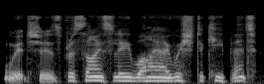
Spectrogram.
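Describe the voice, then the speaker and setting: A woman's voice: fairly low pitch, fairly even intonation, normal speed, darkish tone, no echo, studio quality, natural voice. A woman reading a teasing aristocratic rake. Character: languid, teasing aristocratic rake, adult man.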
